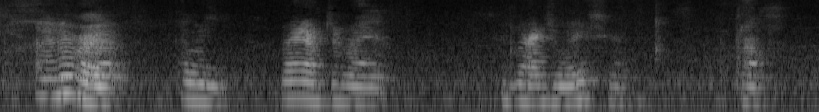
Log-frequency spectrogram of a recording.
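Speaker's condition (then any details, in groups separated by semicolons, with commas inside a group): Duchenne muscular dystrophy; genetic, progressive muscle degeneration and weakness; uses cough assist machine for secretions; breathing difficulty, many lung secretions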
